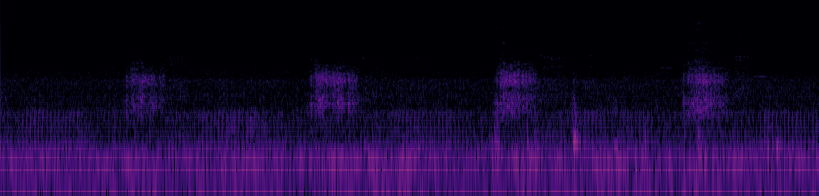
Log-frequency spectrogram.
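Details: Himalayan Persian pet cat purring: a steady low rumbling drone throughout, with a brief brighter breathy swell roughly every two seconds as the cycle repeats.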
